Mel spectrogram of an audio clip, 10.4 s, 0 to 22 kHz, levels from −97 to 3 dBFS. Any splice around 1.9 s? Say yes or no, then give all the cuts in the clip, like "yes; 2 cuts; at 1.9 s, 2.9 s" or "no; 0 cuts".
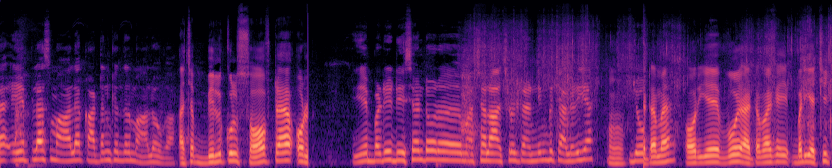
no; 2 cuts; at 3.9 s, 8.1 s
